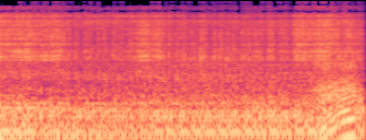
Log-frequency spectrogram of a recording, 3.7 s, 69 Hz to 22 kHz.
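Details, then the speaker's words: 1200cc Stealth engine on the dyno with a rebuilt pair of Dellorto carbs, heard from outside the dyno door: low, steady idle about 900 rpm, even clean beat, no misses or stumbles; carbs well balanced, normal idle. "It idles at like 900 RPM. Sweet, really good pair of carbs. I'm really pleased with them."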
